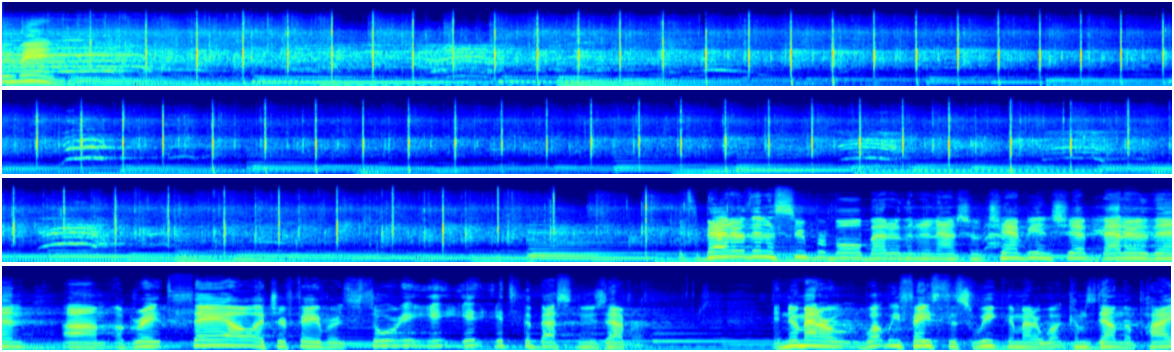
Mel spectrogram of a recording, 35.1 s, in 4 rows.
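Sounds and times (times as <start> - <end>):
audience cheering: 0.0 - 7.8, 9.2 - 10.4, 15.0 - 20.3
audience applause: 0.0 - 23.3
speech: 22.8 - 31.2, 32.2 - 35.0.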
